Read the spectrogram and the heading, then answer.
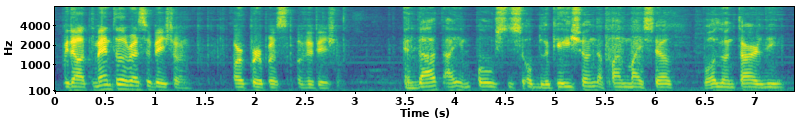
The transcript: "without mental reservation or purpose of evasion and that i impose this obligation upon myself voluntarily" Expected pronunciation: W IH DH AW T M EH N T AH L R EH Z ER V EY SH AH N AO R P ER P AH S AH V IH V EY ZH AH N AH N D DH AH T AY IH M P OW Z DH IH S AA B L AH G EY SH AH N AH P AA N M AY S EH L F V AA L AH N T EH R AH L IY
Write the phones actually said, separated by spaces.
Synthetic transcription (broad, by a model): W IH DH AW T M EH N T AH L R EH S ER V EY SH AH N AO R P ER P AH S AH V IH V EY SH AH N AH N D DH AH T AY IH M P OW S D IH S AA B L AH G EY SH AH N AH P AA N M AY S EH L F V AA L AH N T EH R L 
